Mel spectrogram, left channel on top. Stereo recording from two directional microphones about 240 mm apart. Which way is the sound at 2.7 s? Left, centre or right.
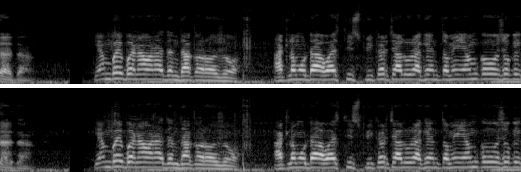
Centre.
